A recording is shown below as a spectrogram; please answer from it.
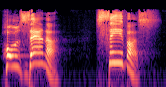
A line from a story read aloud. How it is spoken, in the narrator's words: The people cried out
